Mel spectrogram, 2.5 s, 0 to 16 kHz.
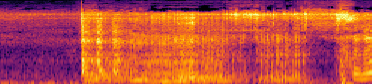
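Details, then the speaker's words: Shivay 11 Bluetooth speaker: after power-on, playback sounds harsh, crackly, thin and buzzy, with a brief dropout midway. Sound is distorted and cuts in and out; whether the speaker or the amplifier board is at fault is still being checked. "ये जो मेरा है Bluetooth जो मैंने speaker है इसको on करने के बाद इसका आवाज फैट रहा है"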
